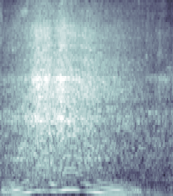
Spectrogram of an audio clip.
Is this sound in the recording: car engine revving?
yes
